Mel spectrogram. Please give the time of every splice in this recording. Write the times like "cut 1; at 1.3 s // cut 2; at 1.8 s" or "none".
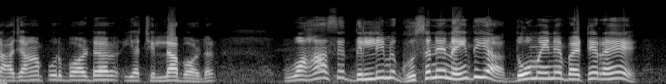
none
